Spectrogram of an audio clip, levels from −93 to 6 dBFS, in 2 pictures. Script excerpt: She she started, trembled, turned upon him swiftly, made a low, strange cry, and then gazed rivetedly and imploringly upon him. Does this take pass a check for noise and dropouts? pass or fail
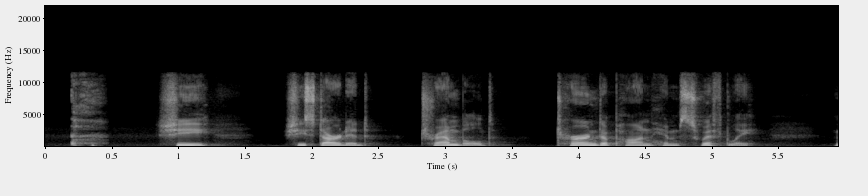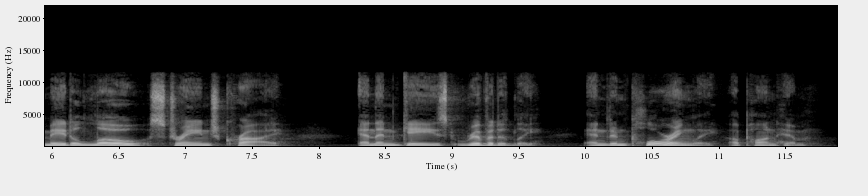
fail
